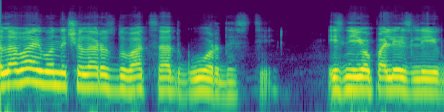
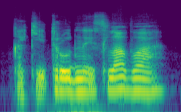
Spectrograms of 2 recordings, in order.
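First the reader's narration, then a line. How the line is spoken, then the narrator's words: Reverent whisper, crow. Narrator (Russian): с великим уважением прошептала ворона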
